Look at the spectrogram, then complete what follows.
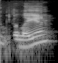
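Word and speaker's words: Vilain: Valan, Luigi Valan.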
